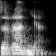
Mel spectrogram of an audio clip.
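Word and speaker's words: Oranje: william frederick of aragne spelt as orange but pronounced by the duchess aranya he was the son of the last head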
